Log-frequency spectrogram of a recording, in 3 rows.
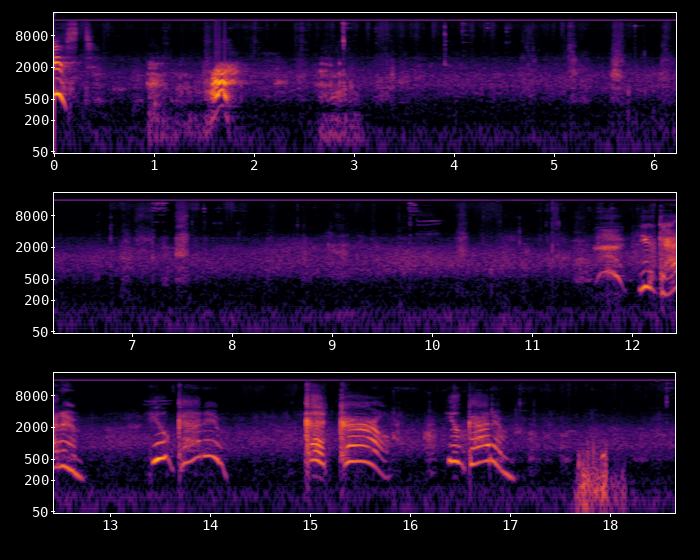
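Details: Wolfdogs in a playfight as Mango, a 12-year-old Great Pyrenees mix, moves in to break it off. Sparse thuds come first, then a cluster of arched, downward-sliding yelping whines in quick succession, ending in a short low rumble.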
